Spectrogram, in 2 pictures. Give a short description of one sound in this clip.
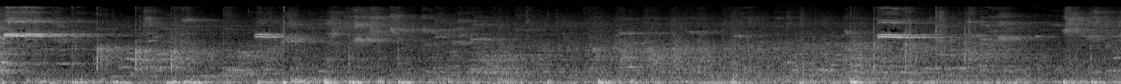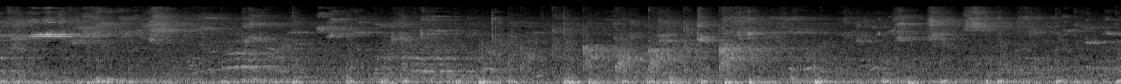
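A basketball bounces on a wooden court, echoing through a large hall.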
